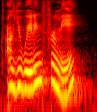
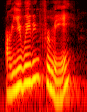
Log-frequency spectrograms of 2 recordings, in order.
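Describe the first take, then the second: First: It is said in a warm, friendly tone. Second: It is said in a warm, friendly tone.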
